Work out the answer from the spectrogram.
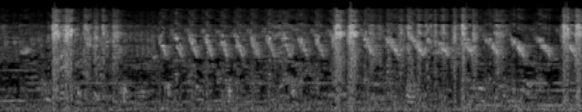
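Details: Black sunbird singing in a fast, dense jumble of high, thin chattering notes and short sweeps, with brief bursts of sharp, very high squeaky notes around the middle and end.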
